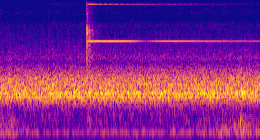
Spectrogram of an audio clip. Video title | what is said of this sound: J & J’s Currency is live! | If something is silver, it will have that ring when you strike it.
